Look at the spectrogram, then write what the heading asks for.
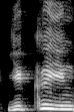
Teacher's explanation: நாவின் முதற்பகுதி அன்னத்தின் அடிப்பகுதியை பொருந்துவதால் பிறப்பது இக்கு இங்கு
